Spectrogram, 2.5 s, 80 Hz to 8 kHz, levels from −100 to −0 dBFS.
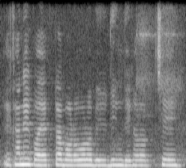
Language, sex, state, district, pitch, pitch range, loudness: Bengali, female, West Bengal, Alipurduar, 245 Hz, 240-255 Hz, -14 LUFS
